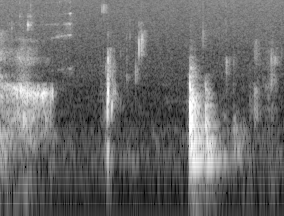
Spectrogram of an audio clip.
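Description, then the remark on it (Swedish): Water being poured into a small glass: a short splashy pour, then a single soft plop and a louder gurgling splash, with no one talking. “medan du häller upp ett litet glas vatten”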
